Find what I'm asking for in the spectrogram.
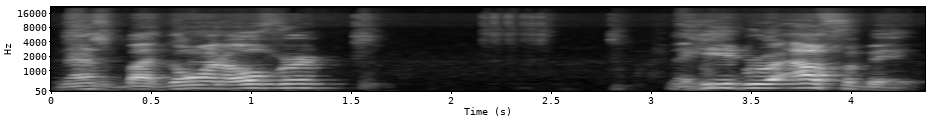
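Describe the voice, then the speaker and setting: A man leading a class, talking loosely and casually, with frequent restarts and the repeated tag "you know what I'm saying". His voice sits a bit high for a man, and he sounds set back from the microphone. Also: lively intonation, slow, recorded from a distance. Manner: chants letter names loudly. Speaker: class teacher. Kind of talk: casual teaching of an alphabet class.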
